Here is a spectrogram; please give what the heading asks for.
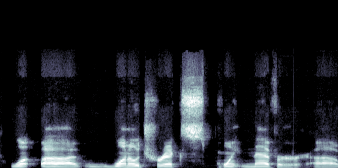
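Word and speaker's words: Oneohtrix Point Never: when you say 70s, as far as the soundtrack, I mean, One O Tricks Point Never. I just looked it up. It's One O Tricks. That's how you pronounce it.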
